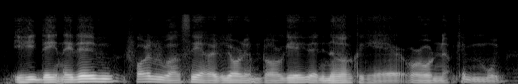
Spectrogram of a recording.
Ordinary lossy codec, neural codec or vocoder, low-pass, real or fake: none; codec, 16 kHz in and 24 kHz out, 0.4 kbps, LongCat-Audio-Codec, four codebook decoder; 10.8 kHz; fake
